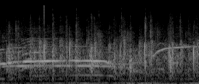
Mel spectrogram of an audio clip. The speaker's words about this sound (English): Put your hands together, guys.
